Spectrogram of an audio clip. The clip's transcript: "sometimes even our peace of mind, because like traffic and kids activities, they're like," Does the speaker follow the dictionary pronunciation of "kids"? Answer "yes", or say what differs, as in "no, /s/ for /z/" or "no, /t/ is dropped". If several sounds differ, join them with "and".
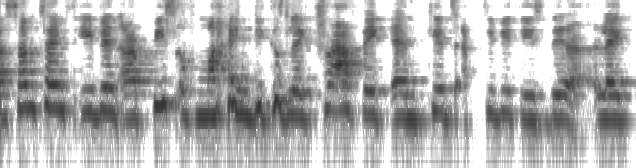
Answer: no, /s/ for /z/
